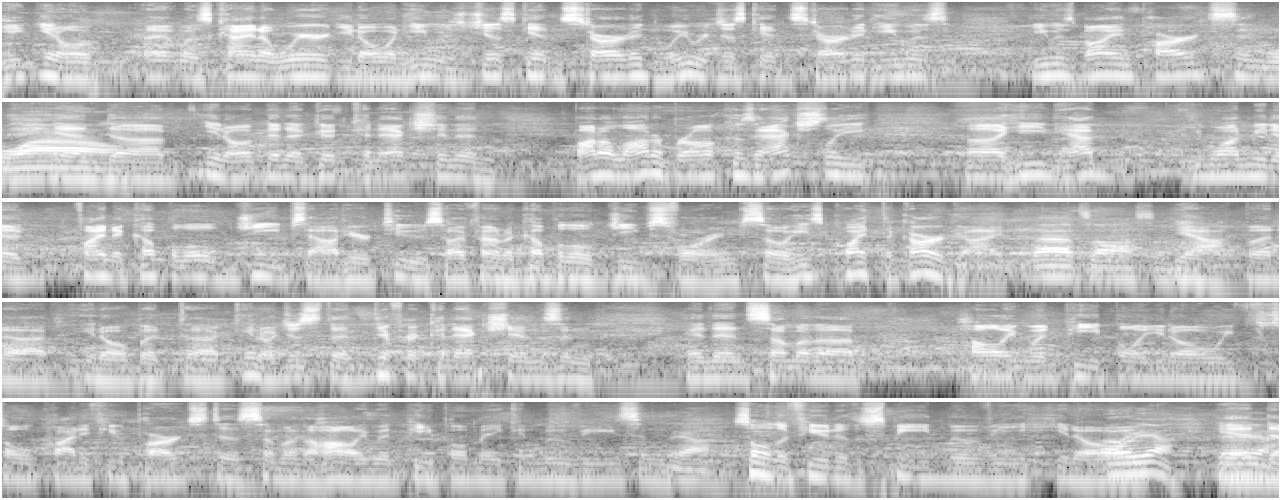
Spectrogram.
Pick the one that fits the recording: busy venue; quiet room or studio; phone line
busy venue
